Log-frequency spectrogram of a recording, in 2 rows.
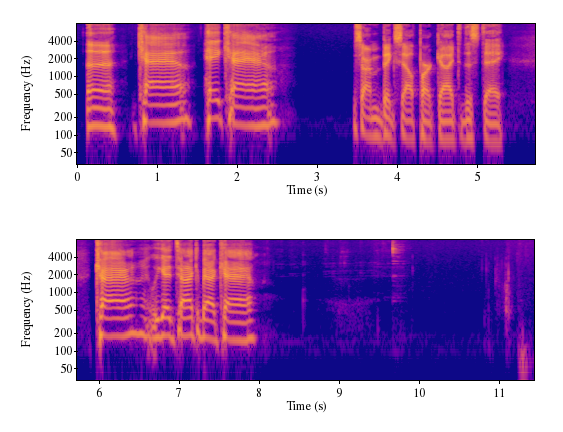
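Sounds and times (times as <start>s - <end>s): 
speech: 0.1s - 2.6s, 3.4s - 5.4s, 6.0s - 8.0s
person taking a sip of a drink: 10.8s - 11.4s.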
